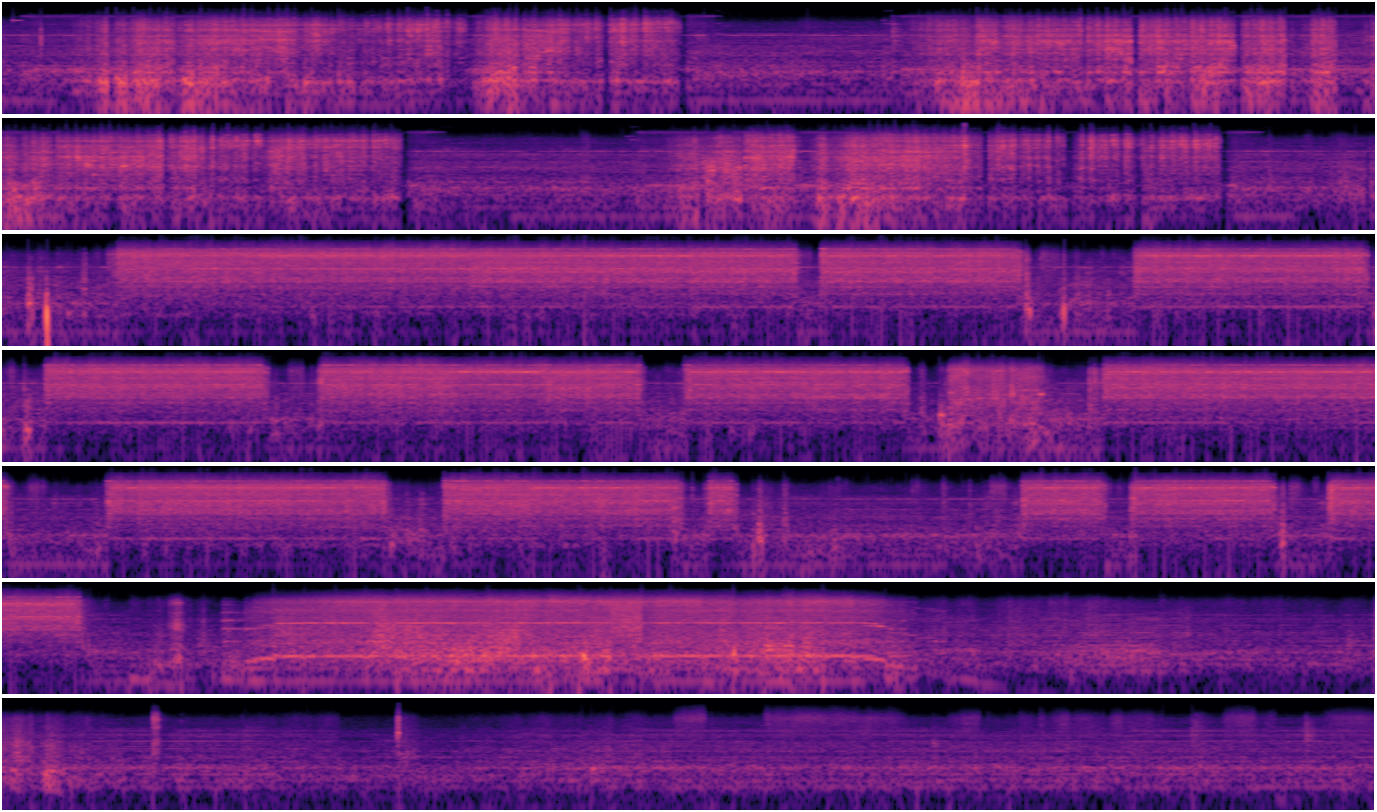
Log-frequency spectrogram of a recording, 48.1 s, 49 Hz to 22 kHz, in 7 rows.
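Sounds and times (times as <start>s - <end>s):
power tool whining on wood: 0.0s - 41.0s.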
